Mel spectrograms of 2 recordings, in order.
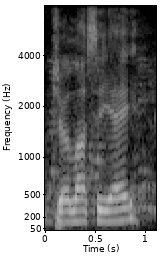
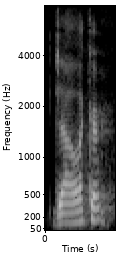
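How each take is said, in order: First: The name ends with a soft 'sier' sound. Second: The name ends with a hard 'ker' sound. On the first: The speaker calls it wrong. "Not Jolessier?" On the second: The speaker calls it right.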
